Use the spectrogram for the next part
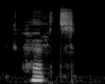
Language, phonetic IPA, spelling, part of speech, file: Polish, [xɛrt͡s], herc, noun, LL-Q809 (pol)-herc.wav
